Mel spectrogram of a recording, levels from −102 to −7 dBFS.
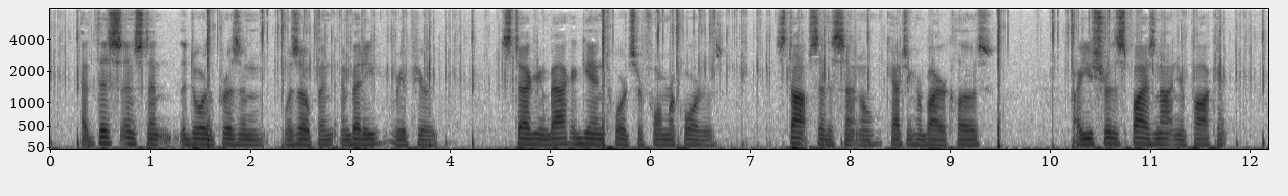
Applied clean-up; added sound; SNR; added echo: none; Crushing; 13 dB; none.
